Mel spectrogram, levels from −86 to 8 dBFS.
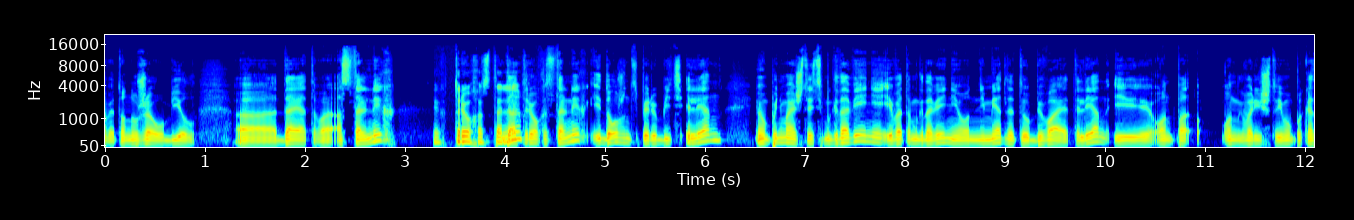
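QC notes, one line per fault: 10.93–10.97 s, broken MP3 bit reservoir: a brief garbled skip after "и он", likely from dropped frames leaving the next frame reading another frame's reservoir bytes.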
